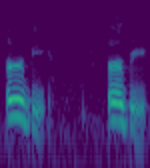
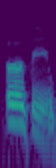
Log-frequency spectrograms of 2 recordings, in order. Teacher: In American English, we say herby. We do not pronounce this H at the beginning.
